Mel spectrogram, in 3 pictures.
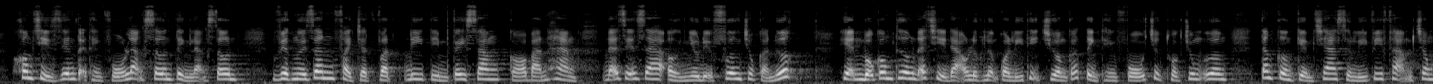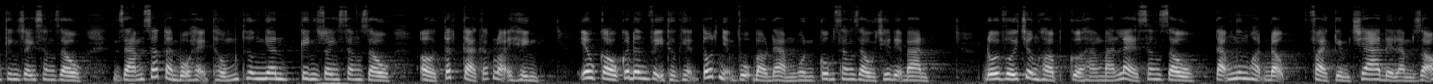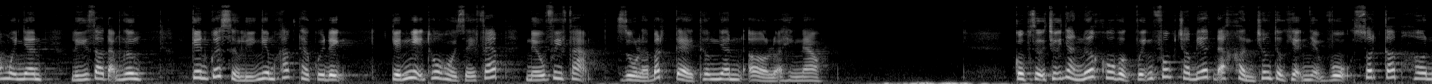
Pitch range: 195-265 Hz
